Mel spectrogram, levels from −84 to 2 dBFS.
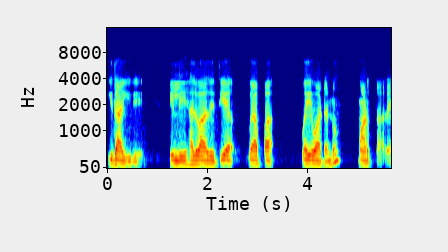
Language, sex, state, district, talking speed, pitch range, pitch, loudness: Kannada, male, Karnataka, Dharwad, 75 wpm, 110-125 Hz, 115 Hz, -18 LUFS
